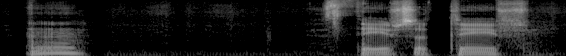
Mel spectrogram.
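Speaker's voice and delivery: muttered quietly under breath. Voicing Keith as he replies to another character: quietly under his breath. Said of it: "just quietly under his breath".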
